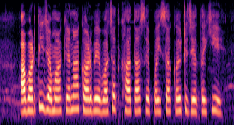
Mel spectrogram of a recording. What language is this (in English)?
Maithili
